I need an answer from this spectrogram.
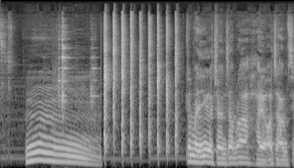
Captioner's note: applause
